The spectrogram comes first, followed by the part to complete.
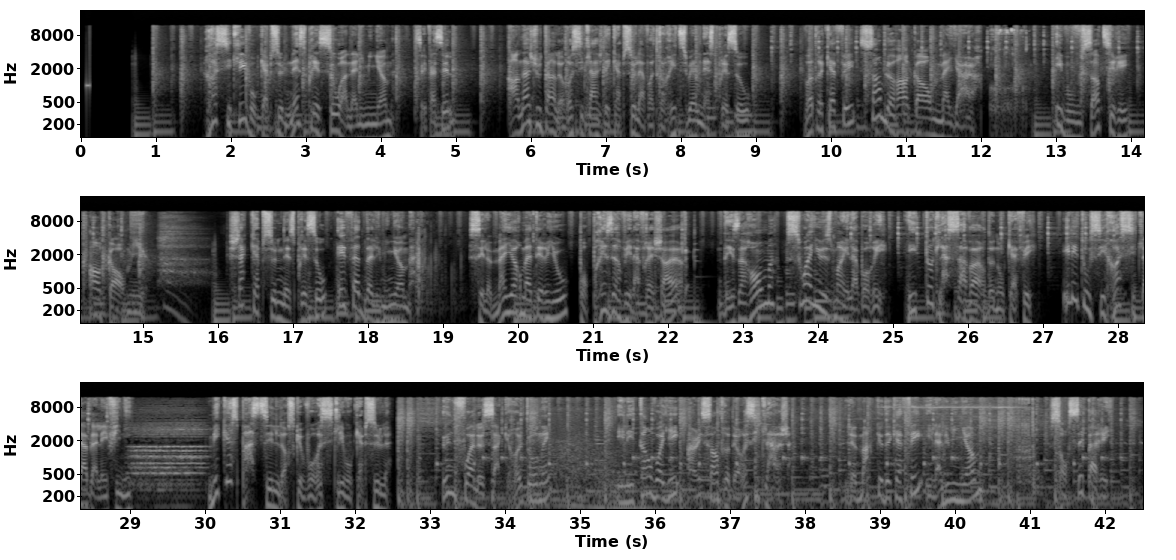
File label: french canadian narration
